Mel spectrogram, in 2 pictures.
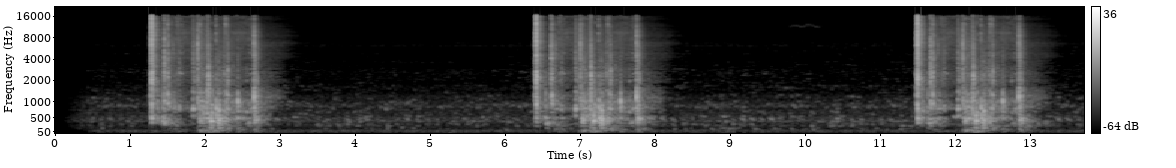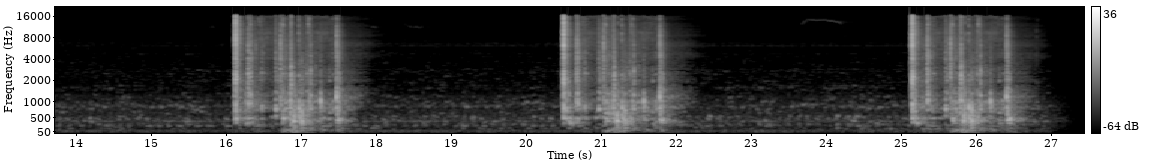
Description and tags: agfa-1 fanless
slide, agfa, projector, mechanical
